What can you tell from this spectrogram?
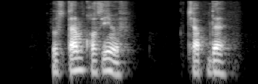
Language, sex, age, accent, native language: Uzbek, male, 18-24, Toshkent viloyati, Uzbek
